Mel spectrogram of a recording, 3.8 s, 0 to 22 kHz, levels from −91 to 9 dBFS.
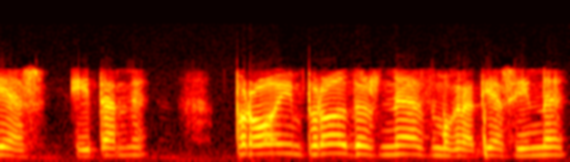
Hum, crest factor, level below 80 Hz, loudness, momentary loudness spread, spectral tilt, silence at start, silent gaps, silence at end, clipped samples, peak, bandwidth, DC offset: none; 18 dB; -68 dBFS; -17 LUFS; 7 LU; -5.5 dB/octave; 0 s; none; 0.05 s; under 0.1%; 0 dBFS; 5.4 kHz; under 0.1%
